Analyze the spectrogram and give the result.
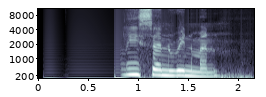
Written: Lisen Rinman

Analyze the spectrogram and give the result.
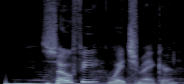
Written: Sophie Wagemaker

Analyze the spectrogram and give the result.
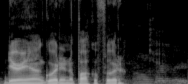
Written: Dariyon Gordon

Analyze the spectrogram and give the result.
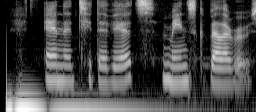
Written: Anna Tsitavets

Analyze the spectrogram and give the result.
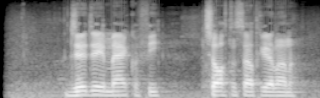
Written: Jjay Mcafee

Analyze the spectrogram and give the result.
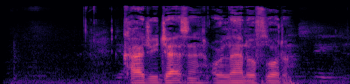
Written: Khadry Jackson

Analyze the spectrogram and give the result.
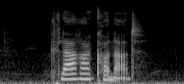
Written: Clara Connert

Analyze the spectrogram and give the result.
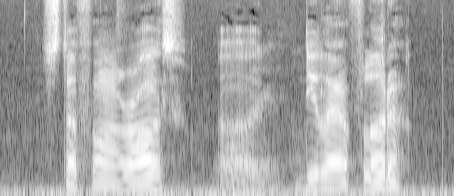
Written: Stephone Ross

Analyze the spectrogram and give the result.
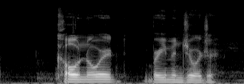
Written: Cole Norred

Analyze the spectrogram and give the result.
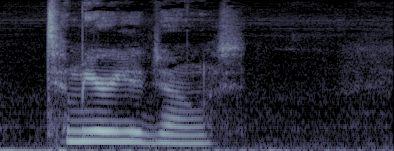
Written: Tamiria Jones

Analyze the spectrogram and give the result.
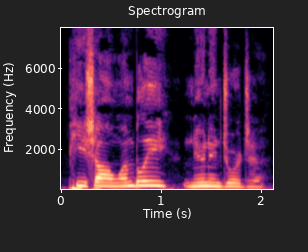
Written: Pichon Wimbley

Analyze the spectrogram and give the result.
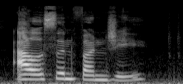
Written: Allison Funge

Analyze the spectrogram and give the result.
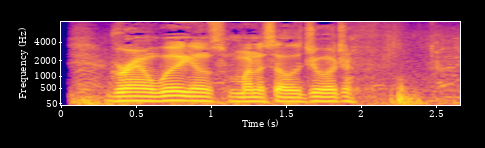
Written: Graeme Williams

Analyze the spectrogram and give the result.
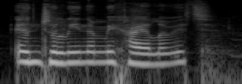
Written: Angelina Mihajlovic

